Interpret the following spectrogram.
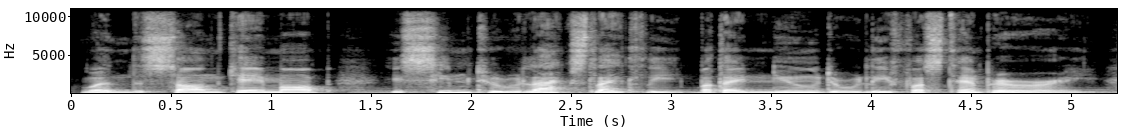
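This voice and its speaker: Male horror narrator with a mellow, breathy tone and a steady, measured read. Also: mid-range voice. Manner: steady, measured first-person reading. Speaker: storyteller.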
